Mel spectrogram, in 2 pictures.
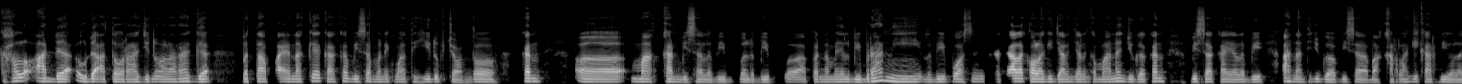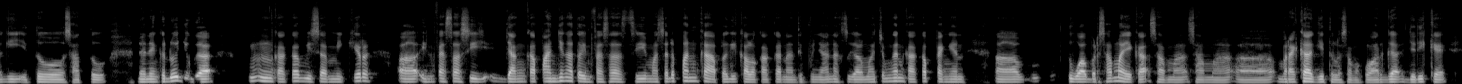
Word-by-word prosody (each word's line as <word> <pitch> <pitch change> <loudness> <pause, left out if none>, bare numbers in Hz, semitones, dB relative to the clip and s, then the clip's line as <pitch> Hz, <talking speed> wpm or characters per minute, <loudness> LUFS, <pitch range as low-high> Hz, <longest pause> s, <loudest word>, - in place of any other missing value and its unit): kalau 155 +2 +2
ada 130 -3 +4
udah, 135 -3 +4
atau 125 -1 0
rajin 120 0 -1
olahraga, 125 +1 +1 0.3
betapa - - +1
enaknya 130 +4 0
Kakak 135 +2 -2
bisa 125 -2 -2
menikmati 120 -1 -5
hidup. 120 +3 -4
Contoh, 110 +1 -1 0.2
kan 145 -1 +4 0.3
eee 120 -2 +4
makan 130 0 +1
bisa 115 +2 -3
lebih 110 -1 -5
lebih, 115 -1 -3
eee, 120 -2 -1
apa 125 - -6
namanya, 120 0 -2
lebih 120 -1 -1
berani, 135 -5 +2
lebih 115 +1 -3
puasin, 130 +1 -2
Kakak 140 0 +5
kalau 135 -2 +6
lagi 125 0 -3
jalan-jalan 120 -1 -1
ke 120 - -6
mana 120 +4 0
juga, 120 -2 -2
kan 145 +2 0 0.2
bisa 125 0 0
kayak 115 0 -2
lebih, 120 0 -1 0.2
"Ah, 145 - +5
nanti 125 -1 -5
juga 120 -3 -1
bisa 115 -1 -3
bakar 110 0 -5
lagi, 115 +3 -5
kardio 115 0 -3
lagi", 120 +2 -3
itu 115 0 +2
1. 110 0 -3 0.3
Dan 120 +3 +1
yang 125 - +2
kedua, 165 +6 +6
juga, 130 -3 +5 0.4
mhm, 165 -2 +3
Kakak 155 +5 +2
bisa 135 -1 0
mikir, 125 +6 -1 0.3
eee, 130 -1 +4
investasi 135 +1 -1
jangka 135 +1 +2
panjang 140 +3 +3
atau - - -1
investasi 130 0 -1
masa 130 +1 -2
depan, 155 +2 +1
Kak. 145 -5 +5
Apalagi 125 0 -2
kalau 120 -2 +3
Kakak 115 +1 -2 0.2
punya 115 0 -4
anak 120 -3 -5
segala 115 -2 0
macem, 120 +4 -4
kan 155 - +3
Kakak 145 +4 +1
pengen, 120 -2 -1 0.3
eee, 115 0 +2
m 115 - -18 0.4
tua 130 -2 +6
bersama 140 +5 +2
ya, 120 - +2
Kak, 120 0 +2
sama 110 0 -3
sama, 110 -1 -5
eee, 105 -1 -1
mereka 120 +3 +6
gitu 120 -1 -1
loh 110 - -2
sama 105 0 -5
keluarga. 110 +3 +2
Jadi 115 +2 +1
kayak, 115 -2 0
120 Hz, 185 wpm, -24 LUFS, 115-130 Hz, 0.4 s, kalau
